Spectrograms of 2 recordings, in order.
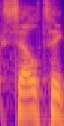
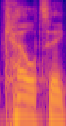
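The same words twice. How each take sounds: First: The word begins with an S sound. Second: The word begins with a K sound. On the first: It names the football club. "Celtic is a football club" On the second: It is the adjective for the culture. "Celtic is the adjective"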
